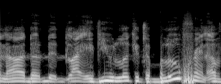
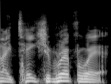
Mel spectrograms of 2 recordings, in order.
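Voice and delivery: ordinary talk

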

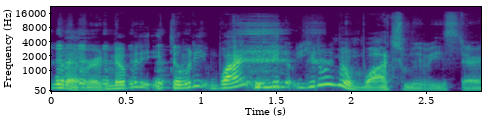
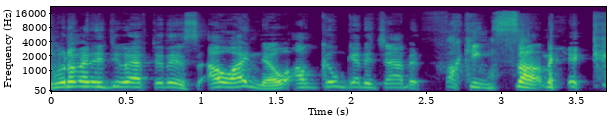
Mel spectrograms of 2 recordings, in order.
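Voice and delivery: retold line pitched up in a higher voice; higher mock resigned rant; 7 semitones higher than usual. Retelling Ike's CIA agent line, higher mock resignation. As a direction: play it higher, deadpan defeat. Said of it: "he goes".

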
